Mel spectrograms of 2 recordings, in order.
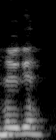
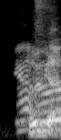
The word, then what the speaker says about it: Huga: Huga. Huga? Ooga. Yeah. Ooga. Huga. Okay, I always say it wrong.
